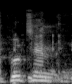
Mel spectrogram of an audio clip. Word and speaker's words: poutine: Is it poutine? Is that how you say it? – Poutine. – Poutine. Poutine. Poutine. A poutine burger. – Oh, we get think of the Tin Man. It's poutine.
